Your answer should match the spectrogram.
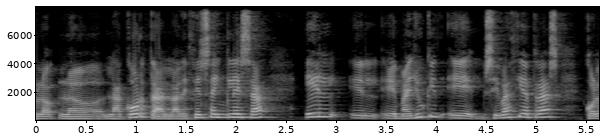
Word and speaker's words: Mandžukić: Vale, pues el gol de Croacia, el de Mandžukić, ¿cómo se pronuncia? – Sí, Mandžukić, sí. – Mandžukić, sí.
